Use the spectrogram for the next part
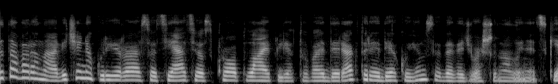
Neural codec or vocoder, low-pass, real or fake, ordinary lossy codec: none; 10.8 kHz; real; Opus, 64 kbps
